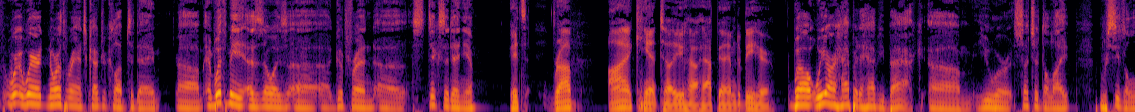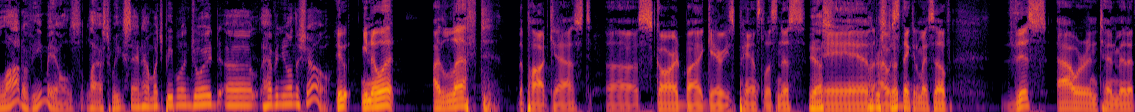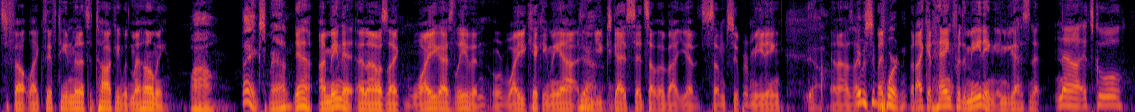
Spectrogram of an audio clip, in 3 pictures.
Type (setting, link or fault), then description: setting, busy venue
